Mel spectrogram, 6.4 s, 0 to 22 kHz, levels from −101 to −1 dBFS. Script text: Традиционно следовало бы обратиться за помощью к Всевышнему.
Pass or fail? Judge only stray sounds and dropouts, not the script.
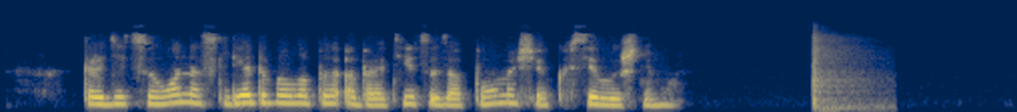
fail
